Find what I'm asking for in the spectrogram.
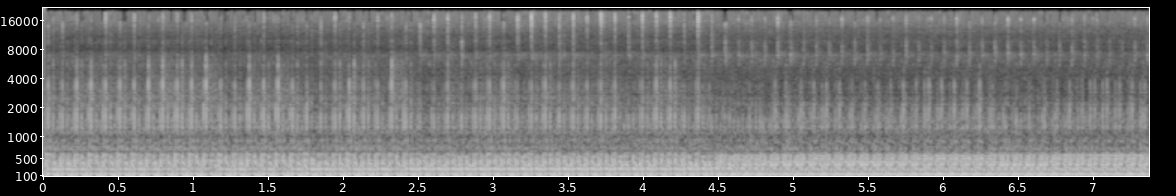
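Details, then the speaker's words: Infiniti G37 VQ37 V6, first start after installing wrapped 1320 headers and cleaning throttle bodies: rough, stumbling uneven idle with heavy smoke; misfire, owner suspects PB Blaster or header wrap burning off, later thought probably due to not disconnecting battery. "well guys i don't know what exactly happened but that's probably uh all the um pb blaster burning off and it's smoking a lot and it sounded like it was misfiring a lot but it also might be the uh the header wrap"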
